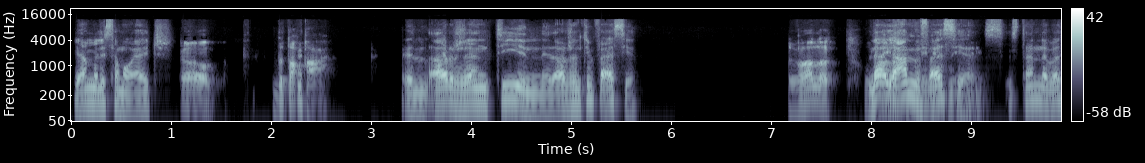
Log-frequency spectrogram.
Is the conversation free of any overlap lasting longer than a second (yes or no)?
no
